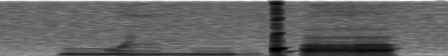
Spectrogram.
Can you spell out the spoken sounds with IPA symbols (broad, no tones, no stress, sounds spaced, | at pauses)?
ŋ u lʲ ṳ ɲ ǃʼ a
